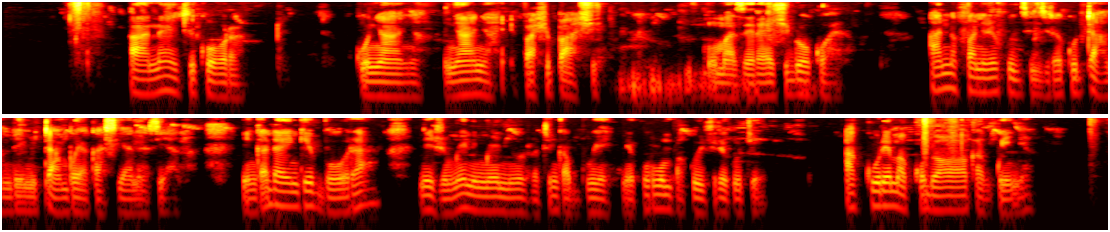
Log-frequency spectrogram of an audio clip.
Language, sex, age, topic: Ndau, male, 25-35, education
